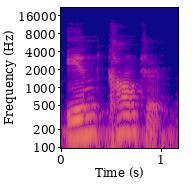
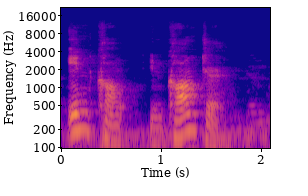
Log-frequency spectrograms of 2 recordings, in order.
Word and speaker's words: encounter: And the second is when the stress on the penultimate or such the example is encounter. So the the stress is given in the penultimate of the syllable, or we can say that the first the first word or the first voice of the second syllable. Encounter, we will never pronounce it as encounter or encounter, but encounter, like that.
